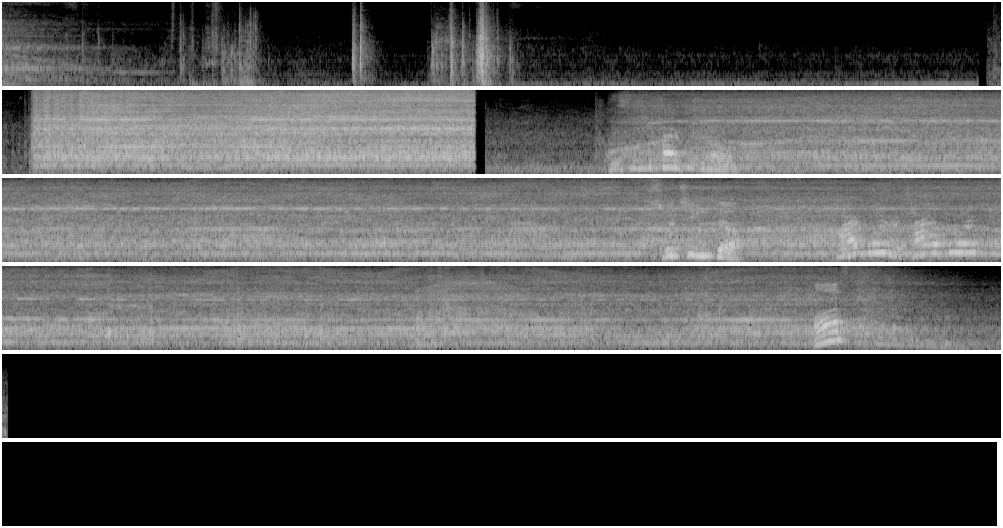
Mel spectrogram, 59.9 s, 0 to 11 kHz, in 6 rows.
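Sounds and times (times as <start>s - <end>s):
vacuum cleaner motor whirring: 0.0s - 1.8s, 9.9s - 14.8s, 15.9s - 40.0s.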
